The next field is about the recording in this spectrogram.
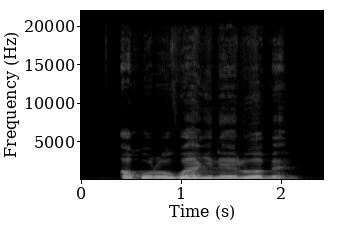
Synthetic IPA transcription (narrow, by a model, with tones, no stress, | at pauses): ɔ˦kʷʊ˨ɾʊ˨ʊ˦ɡʷʊ˦a˨ɲɪ˦ne˦lu˦o˦be˦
